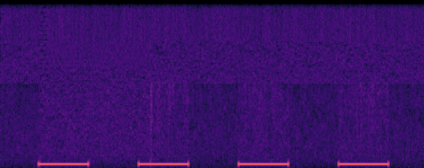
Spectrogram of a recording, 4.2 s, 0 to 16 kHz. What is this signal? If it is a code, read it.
Telephone call progress tone (single-tone plan, as in Europe, Japan and elsewhere), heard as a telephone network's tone, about 420 Hz, 0.5 s on and 0.5 s off. Busy tone.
